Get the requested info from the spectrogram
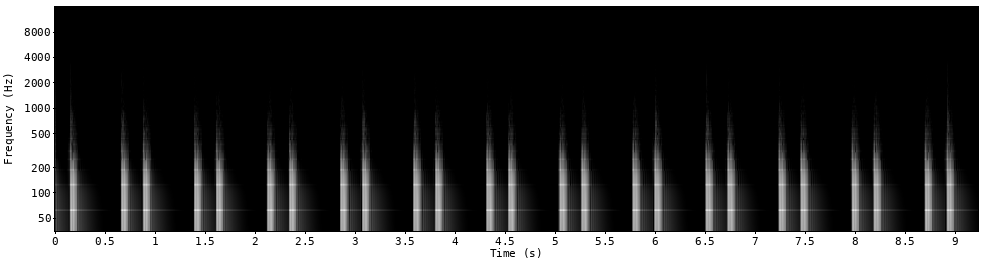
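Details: Heart sounds of a girl: regular paired lub-dub sounds at about 82 beats a minute, crisp and steady.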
